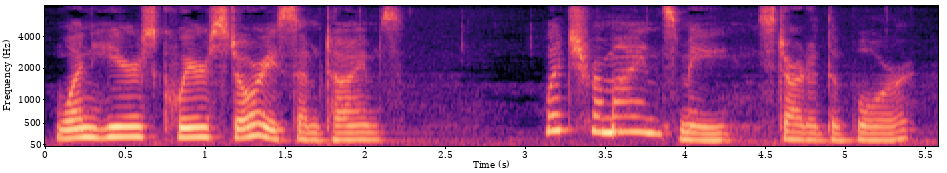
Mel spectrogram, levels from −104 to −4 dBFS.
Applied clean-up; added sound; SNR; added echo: none; none; none; none.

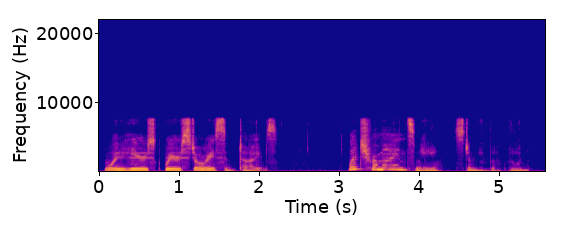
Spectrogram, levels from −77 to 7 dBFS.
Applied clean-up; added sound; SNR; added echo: neural diffusion model UNIVERSE++.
